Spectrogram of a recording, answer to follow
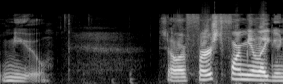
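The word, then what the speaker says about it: μ: It looks like a U, but it's pronounced mu.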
